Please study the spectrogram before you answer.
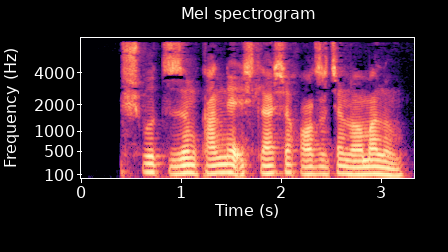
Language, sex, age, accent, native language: Uzbek, male, 12-17, Jizzax, Uzbek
